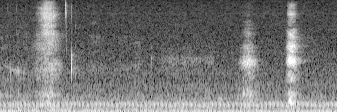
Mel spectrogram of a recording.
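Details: Self-induced sneezing from a usually stubborn nose: two or three brief, hissing sneeze bursts over a steady low room hum. Nose blowing follows, and the nose is left sore.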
